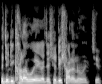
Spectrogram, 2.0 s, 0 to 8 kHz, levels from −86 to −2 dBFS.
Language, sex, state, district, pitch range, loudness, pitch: Bengali, male, West Bengal, Dakshin Dinajpur, 130-155 Hz, -15 LUFS, 145 Hz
